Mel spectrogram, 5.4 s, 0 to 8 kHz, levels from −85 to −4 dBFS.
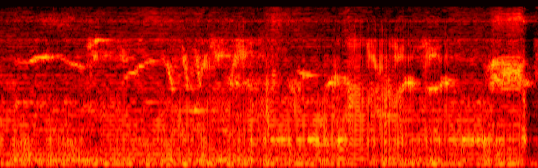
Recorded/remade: remade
